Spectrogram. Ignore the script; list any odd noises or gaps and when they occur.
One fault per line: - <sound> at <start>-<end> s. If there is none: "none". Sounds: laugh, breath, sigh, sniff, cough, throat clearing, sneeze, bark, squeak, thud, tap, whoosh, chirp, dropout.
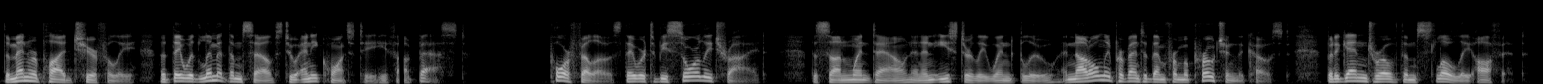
- dropout at 4.0-4.0 s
